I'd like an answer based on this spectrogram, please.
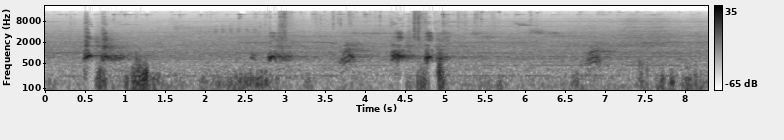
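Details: Spanish greyhound challenging another dog: short, sharp barks come in irregular bursts, some doubled, spread across several seconds, with people talking nearby.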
